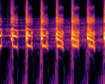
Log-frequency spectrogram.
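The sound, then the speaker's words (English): Seven raspy hen turkey yelps imitated on a dry mouth call, evenly spaced in a steady, quick rhythm, loud with no talking. “You can imitate that on a mouth call a little bit slower, a little bit deeper in tone, where a hen's, Jake's, and I apologize, my throat's so dry, and the calls are dry.”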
